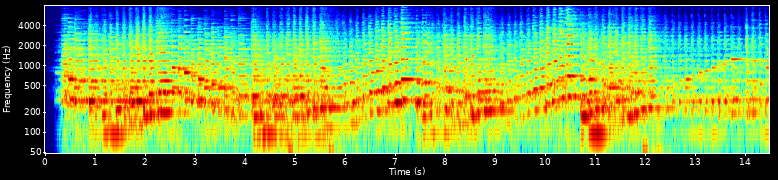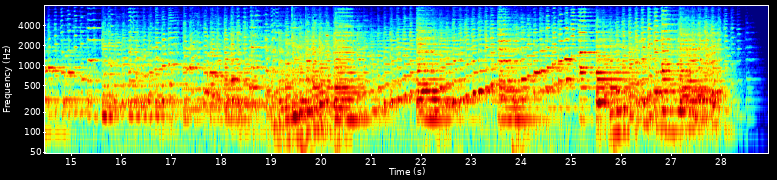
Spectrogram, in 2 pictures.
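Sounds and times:
quintet for piano and strings in E flat major: 0.2 - 28.8.

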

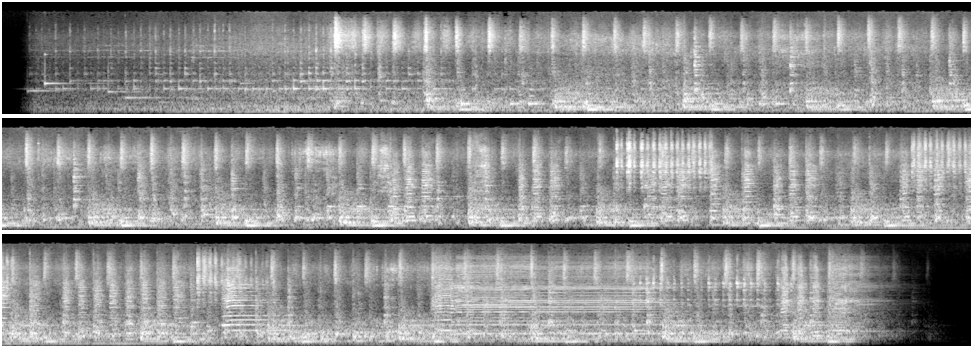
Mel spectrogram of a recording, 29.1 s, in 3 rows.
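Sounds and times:
saxophones: 0.3 - 7.2, 12.7 - 28.5
percussion: 0.3 - 28.5.

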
